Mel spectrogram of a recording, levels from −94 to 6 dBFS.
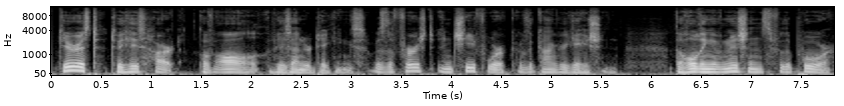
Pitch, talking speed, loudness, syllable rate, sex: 95 Hz, 175 wpm, -19 LUFS, 5.1 syllables/s, male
